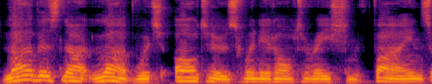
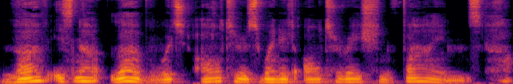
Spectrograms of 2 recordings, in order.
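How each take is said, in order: First: It is projected, as if addressing a large crowd. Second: It is quieter and intimate, as if addressing two people. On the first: It is a public address to many listeners. "if I were to do it in front of a crowd" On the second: It is a personal address to a couple. "if I were speaking more to two people"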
